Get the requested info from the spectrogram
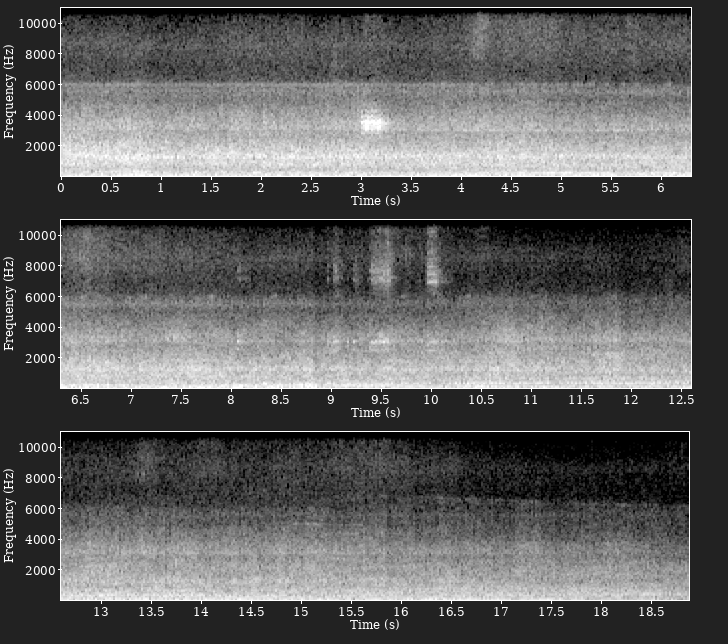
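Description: Passenger train of LHB coaches rolling away on the rails, its rumble fading slowly and steadily as it recedes.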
